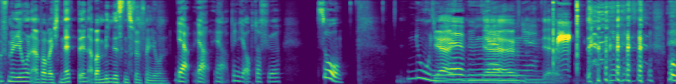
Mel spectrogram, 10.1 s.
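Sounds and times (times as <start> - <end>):
speech: 0.0 - 10.1
laughter: 6.5 - 10.1
duck quack sound effect: 8.3 - 8.7.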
